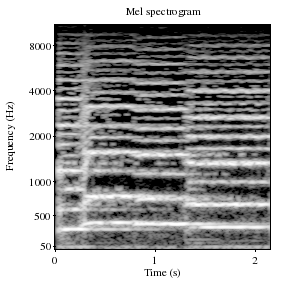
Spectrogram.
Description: Strings

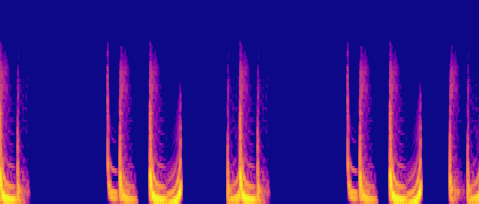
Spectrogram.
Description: kicks; Multitrack

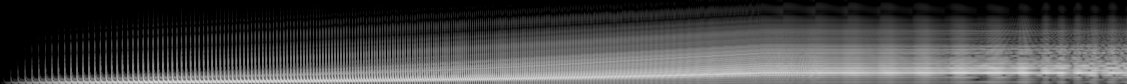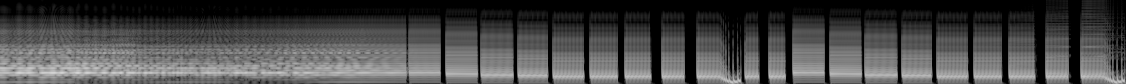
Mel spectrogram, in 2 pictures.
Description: Bass

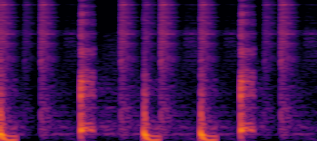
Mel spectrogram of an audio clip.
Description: drums

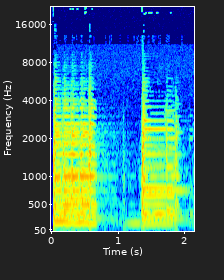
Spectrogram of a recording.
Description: Guitar

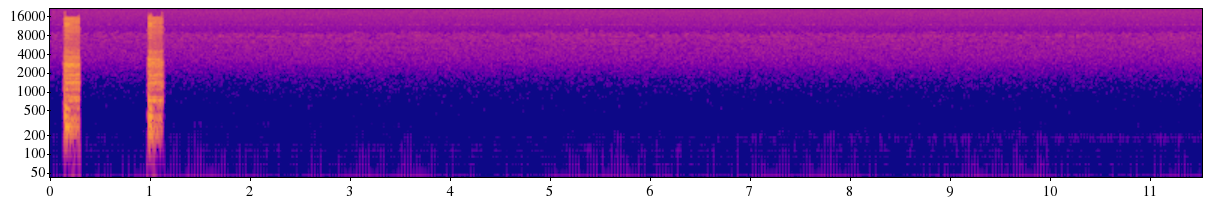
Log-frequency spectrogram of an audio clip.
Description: Vocals Additional Instruments; Multitrack

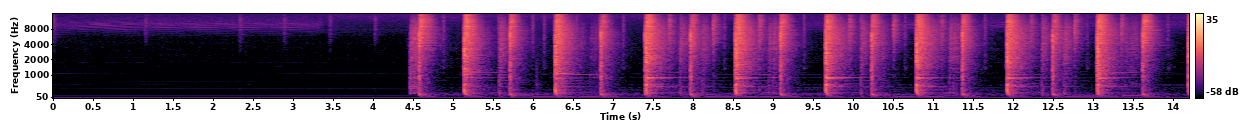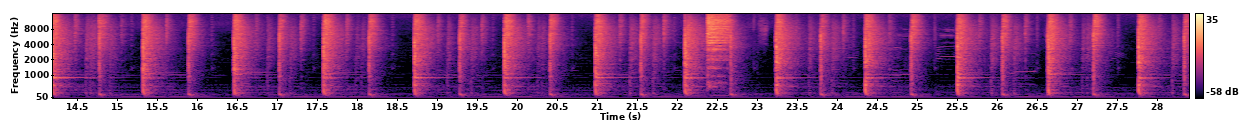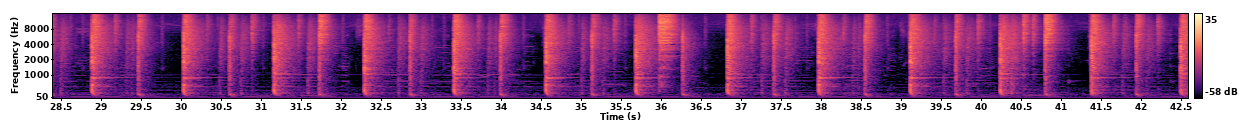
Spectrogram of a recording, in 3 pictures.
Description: drums

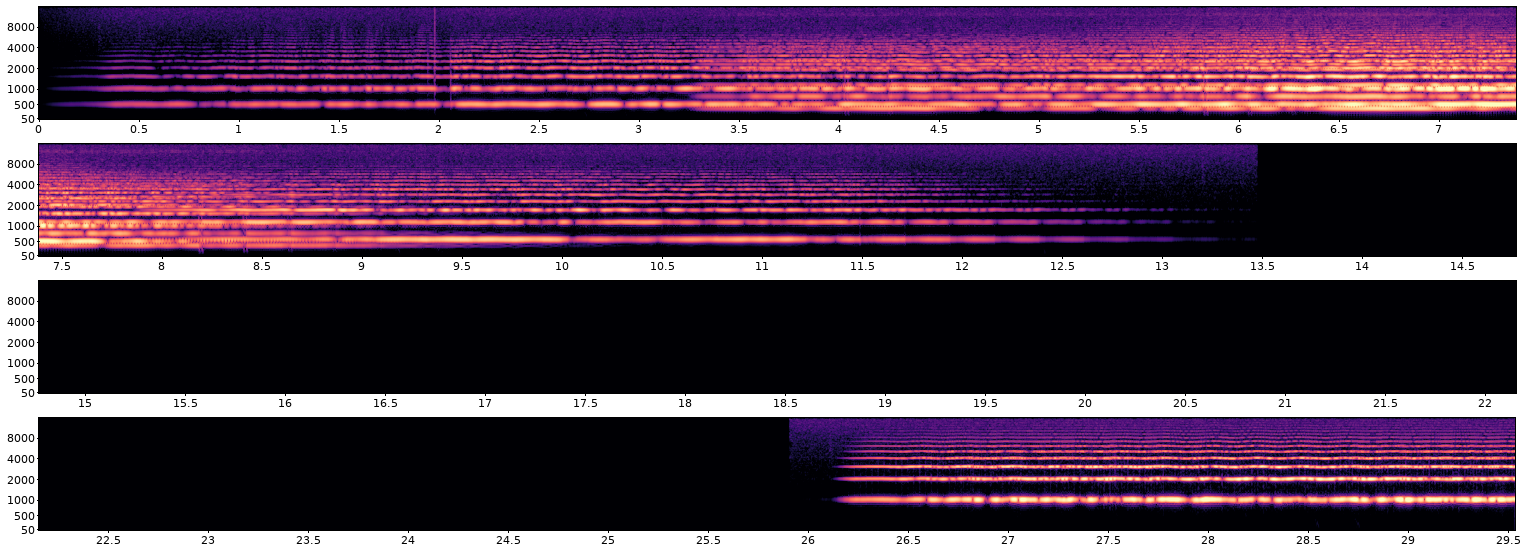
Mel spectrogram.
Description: Wave Strings

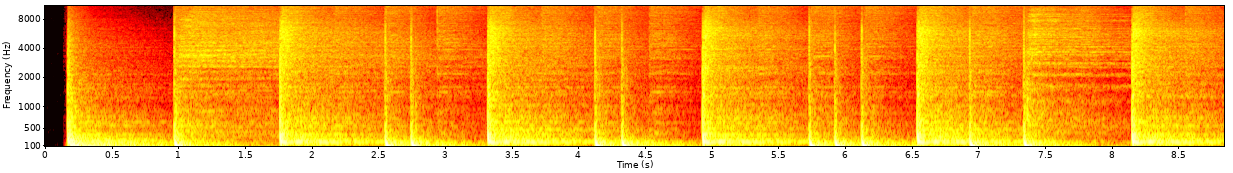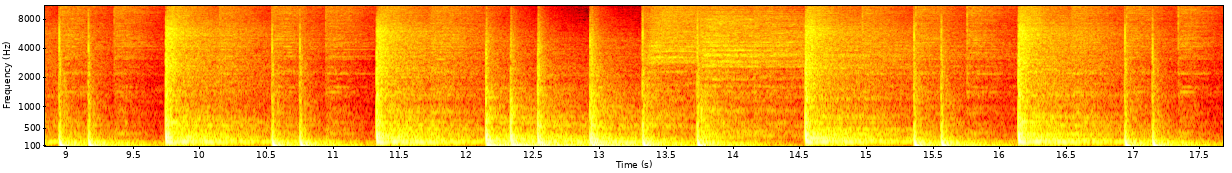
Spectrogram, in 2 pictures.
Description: drums

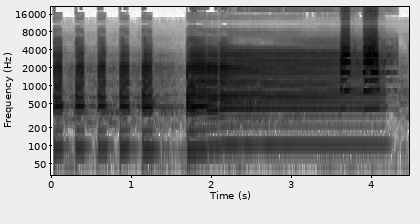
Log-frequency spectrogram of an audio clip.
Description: Horns

